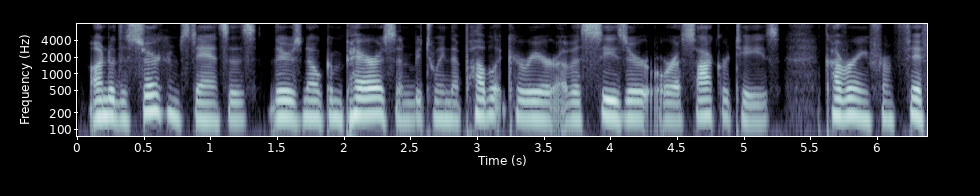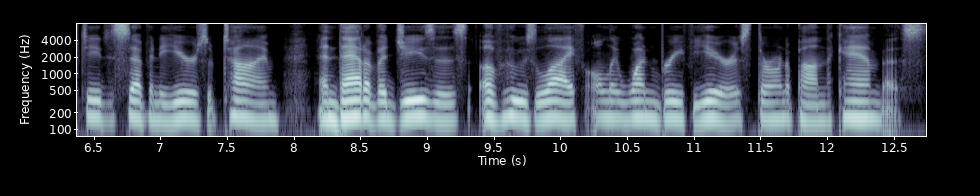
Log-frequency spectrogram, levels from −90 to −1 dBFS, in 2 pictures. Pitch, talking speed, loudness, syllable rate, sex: 155 Hz, 200 wpm, -22 LUFS, 5.7 syllables/s, female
